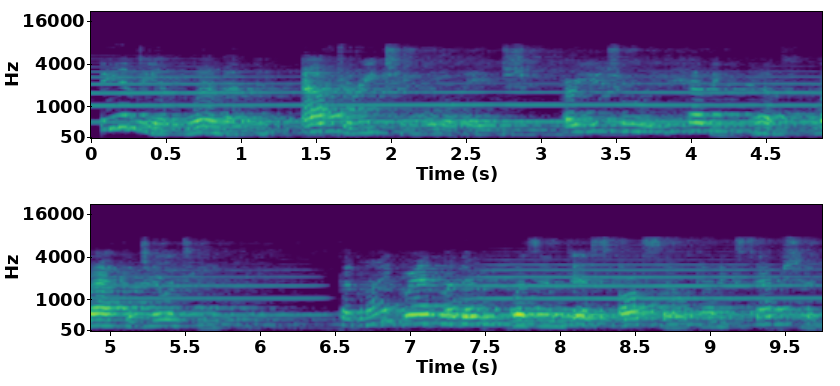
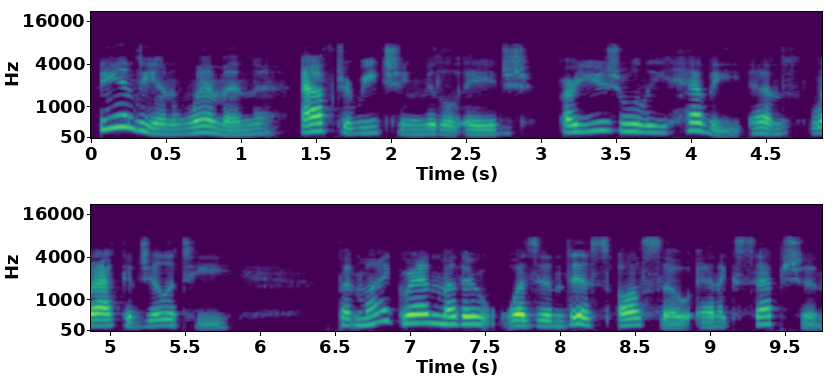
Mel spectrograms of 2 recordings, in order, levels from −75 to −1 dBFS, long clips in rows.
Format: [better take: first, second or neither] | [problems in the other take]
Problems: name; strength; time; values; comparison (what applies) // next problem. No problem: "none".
second | background sound (Trumpet); 12 dB below the speech // room echo; dies away in 2.9 s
